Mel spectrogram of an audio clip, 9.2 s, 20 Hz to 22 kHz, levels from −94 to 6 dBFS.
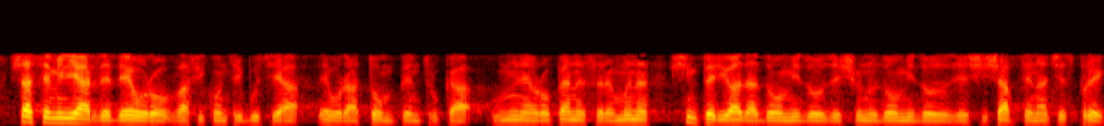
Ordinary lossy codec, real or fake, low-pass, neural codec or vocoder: none; real; 3.6 kHz; none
